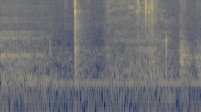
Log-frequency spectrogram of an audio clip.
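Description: Quiet room tone with a faint steady hum, broken by one small sharp click about three-quarters of a second in and a few fainter ticks after it.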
